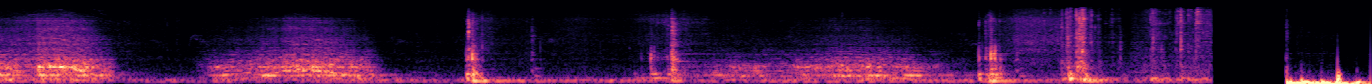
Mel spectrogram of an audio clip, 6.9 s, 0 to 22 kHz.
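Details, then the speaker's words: Old Mercedes-Benz T1 diesel bus on a cold winter day below freezing, glow plugs preheated: starter groans in short labored bursts and never spins the engine; old battery too weak, replaced with a new one. "I think it should be clear to you judging by those sounds we're not going anywhere it won't spin so we're installing a new battery"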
